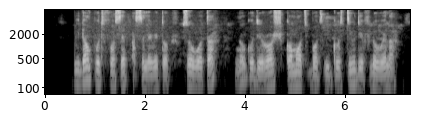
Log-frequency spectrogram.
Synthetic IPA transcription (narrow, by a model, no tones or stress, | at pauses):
widɔ̃nputfɔsɛpa̰sɛlɛɹetɔsowɔta | noɡodeɹɔʃkɔ̃matbɔtʰitɡostildeflowɛla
